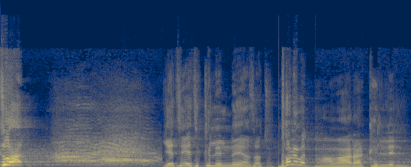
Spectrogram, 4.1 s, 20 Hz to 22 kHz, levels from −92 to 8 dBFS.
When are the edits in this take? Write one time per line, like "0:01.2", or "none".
0:01.5
0:02.7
